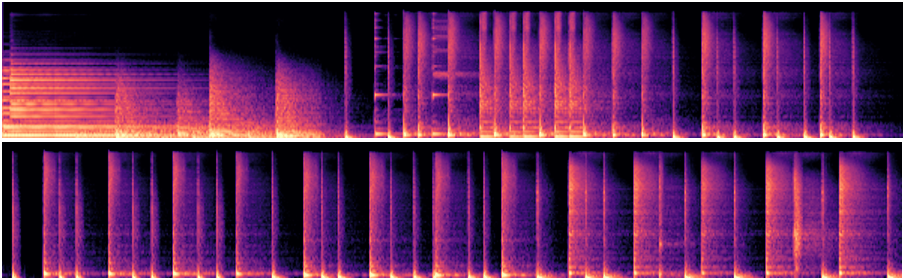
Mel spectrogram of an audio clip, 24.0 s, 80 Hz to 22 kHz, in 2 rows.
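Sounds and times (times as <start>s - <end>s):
keyboard drum beat: 1.0s - 11.6s, 12.2s - 24.0s.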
